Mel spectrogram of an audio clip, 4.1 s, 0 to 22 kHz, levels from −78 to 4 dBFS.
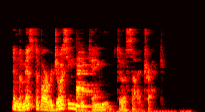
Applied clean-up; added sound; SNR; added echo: classical method WPE with log-MMSE.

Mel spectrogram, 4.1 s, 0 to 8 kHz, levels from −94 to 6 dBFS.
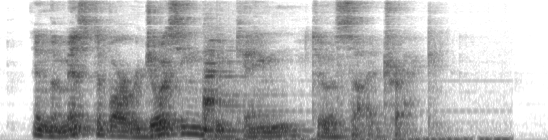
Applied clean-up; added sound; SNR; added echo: neural separator model SepFormer DNS4.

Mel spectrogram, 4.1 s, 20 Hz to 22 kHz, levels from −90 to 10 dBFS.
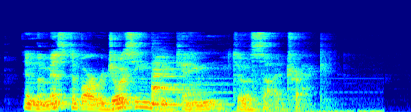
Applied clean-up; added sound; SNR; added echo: none; Gong; 5 dB; reverberation time 0.3 s.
